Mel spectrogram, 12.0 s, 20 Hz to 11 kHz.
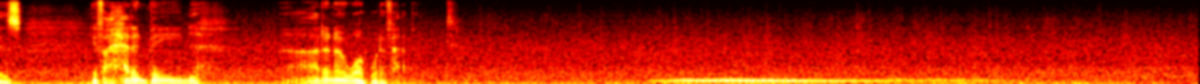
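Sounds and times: faint steady hiss: 0:00.0 - 0:12.0
low humming drone: 0:05.7 - 0:12.0.

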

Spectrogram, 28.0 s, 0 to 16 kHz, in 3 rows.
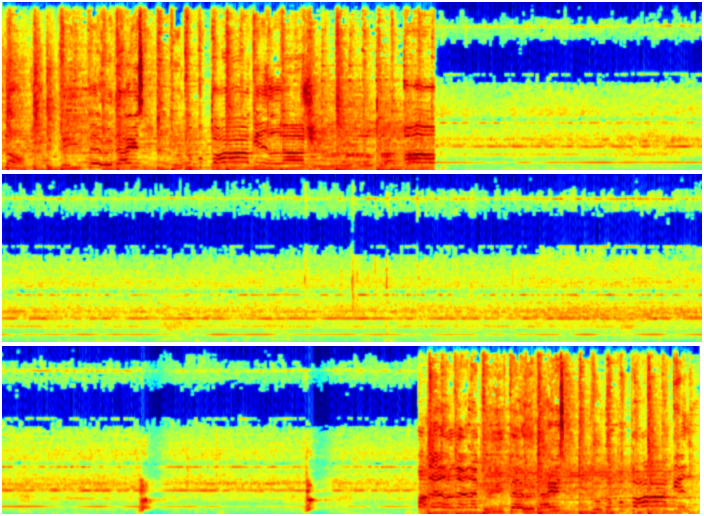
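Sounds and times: vacuum cleaner motor whine: 0:00.0 - 0:27.9
puppy barking: 0:20.5 - 0:20.8, 0:22.7 - 0:23.0.

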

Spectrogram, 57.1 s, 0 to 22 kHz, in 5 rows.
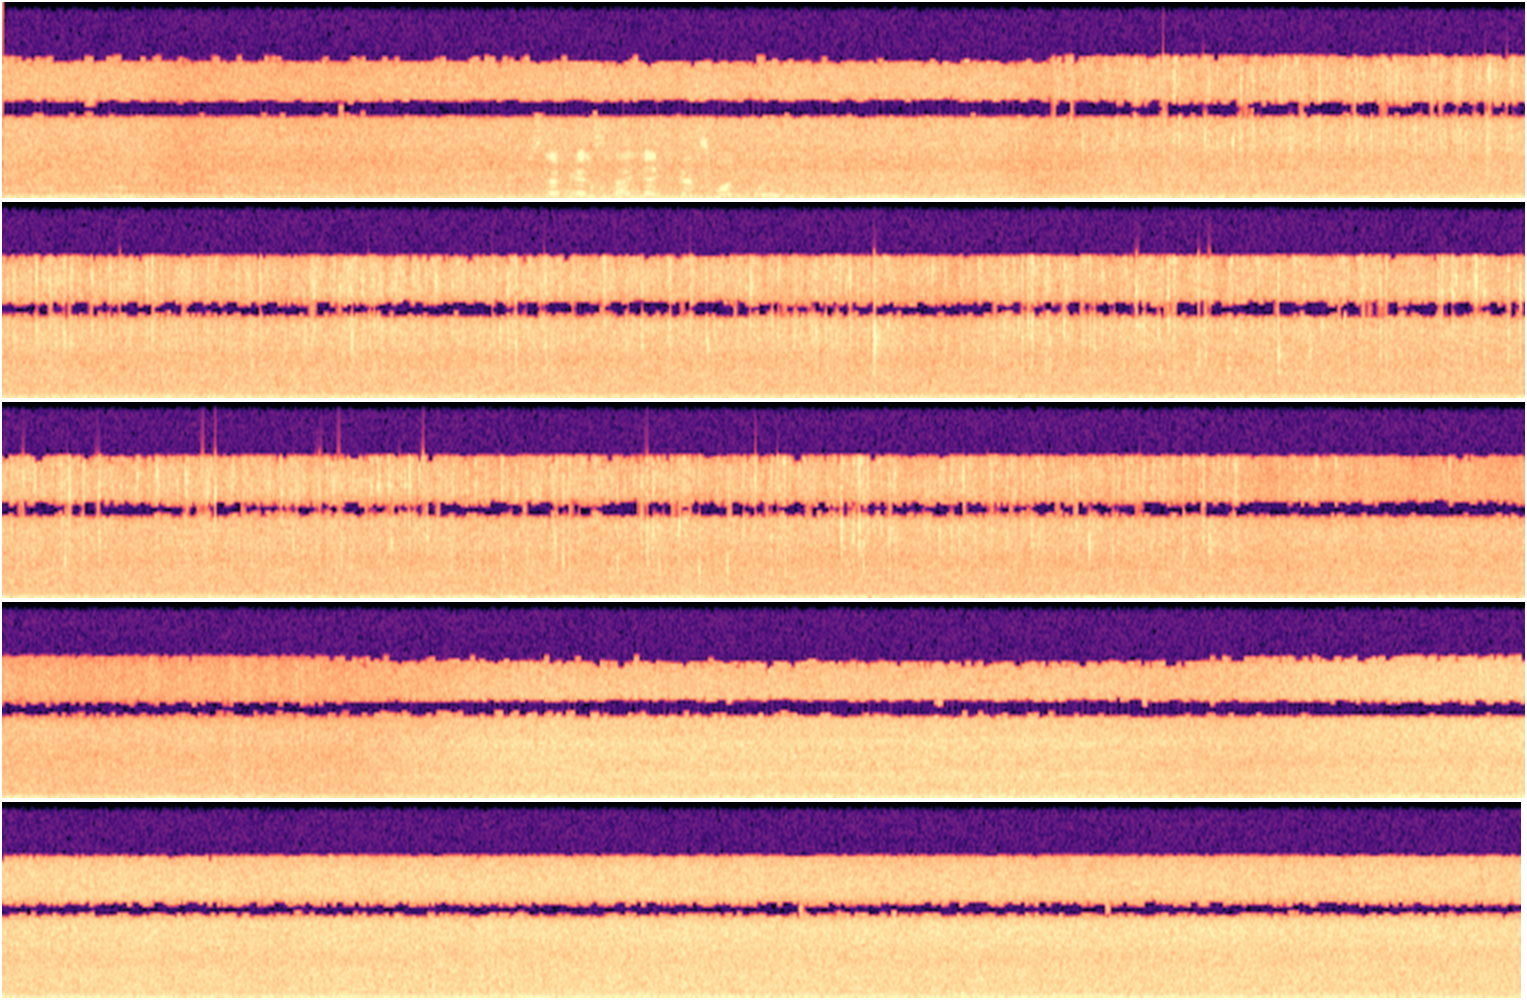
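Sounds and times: mountain torrent roaring: 0:00.0 - 0:57.0.

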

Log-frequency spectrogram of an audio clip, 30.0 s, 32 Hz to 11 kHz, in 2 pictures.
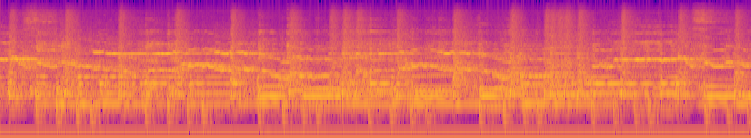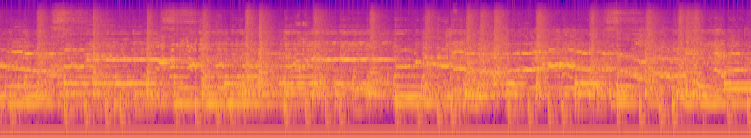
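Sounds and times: bass guitar: 0:00.0 - 0:30.0
drum kit beat: 0:00.0 - 0:30.0
electric guitar: 0:00.0 - 0:30.0
flute melody: 0:00.0 - 0:30.0.

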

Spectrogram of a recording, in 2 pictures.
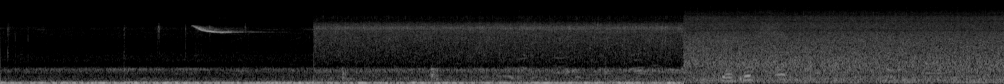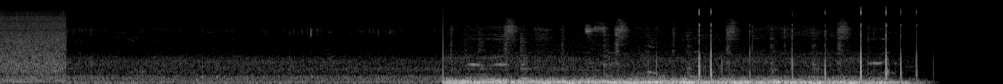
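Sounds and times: creek running over rocks: 0:03.2 - 0:10.7
road and engine noise in car: 0:14.2 - 0:19.0.

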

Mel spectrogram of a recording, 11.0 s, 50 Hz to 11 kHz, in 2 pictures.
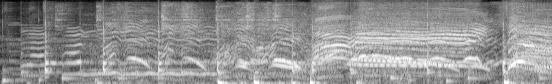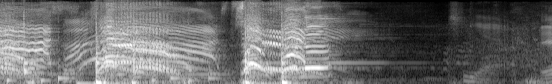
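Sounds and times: women singing through microphones: 0:00.0 - 0:08.8.

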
